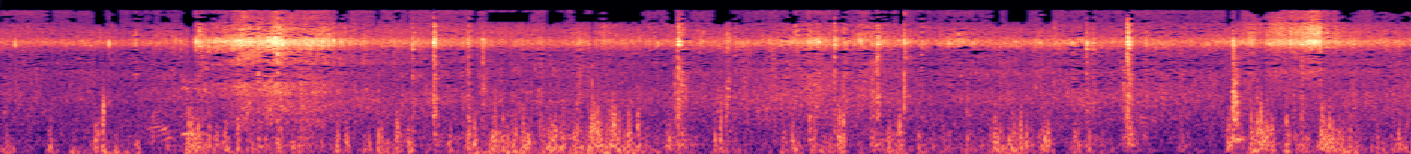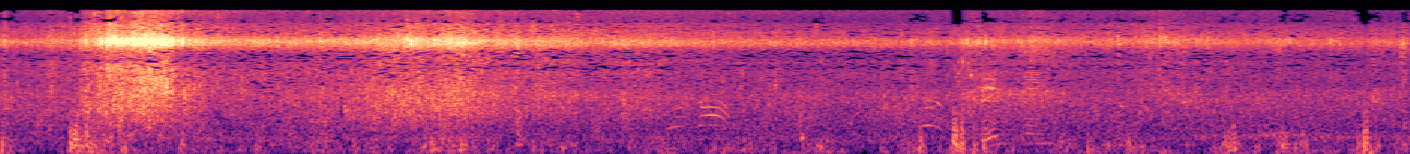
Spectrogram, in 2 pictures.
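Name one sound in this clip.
Waves slap and splash against a boat's hull.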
